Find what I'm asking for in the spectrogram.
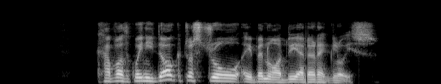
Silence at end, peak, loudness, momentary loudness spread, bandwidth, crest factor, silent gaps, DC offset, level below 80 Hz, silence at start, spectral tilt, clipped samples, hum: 0.65 s; -2 dBFS; -17 LUFS; 9 LU; 7.8 kHz; 16 dB; none; under 0.1%; -54 dBFS; 1 s; -4.5 dB/octave; under 0.1%; none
